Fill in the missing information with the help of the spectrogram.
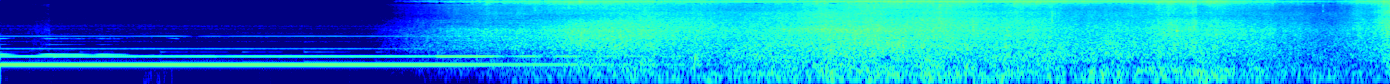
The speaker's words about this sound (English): So, kind of hoping you guys could hear the ocean just then.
